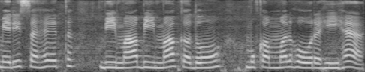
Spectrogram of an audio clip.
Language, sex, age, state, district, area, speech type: Punjabi, female, 30-45, Punjab, Pathankot, rural, read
